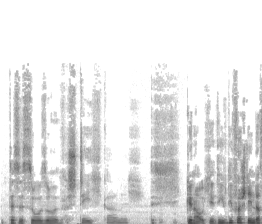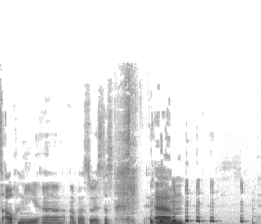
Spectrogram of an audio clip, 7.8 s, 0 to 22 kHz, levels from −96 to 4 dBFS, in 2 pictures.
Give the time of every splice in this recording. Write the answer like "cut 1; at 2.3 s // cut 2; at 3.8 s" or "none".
cut 1; at 2.2 s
